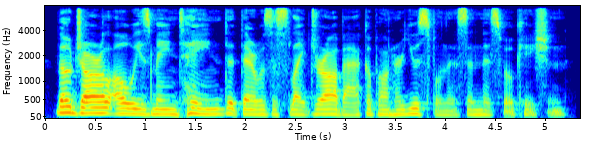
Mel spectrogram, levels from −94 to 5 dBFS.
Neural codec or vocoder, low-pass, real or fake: none; 7.2 kHz; real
